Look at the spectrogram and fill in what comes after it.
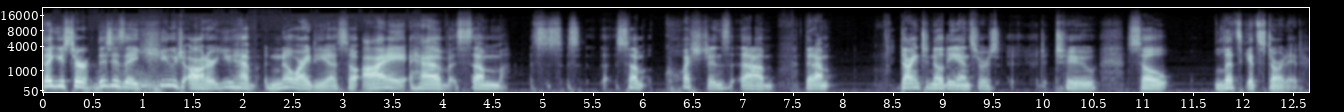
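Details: Adult male who lives with a stutter, speaking in conversation; stuttering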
